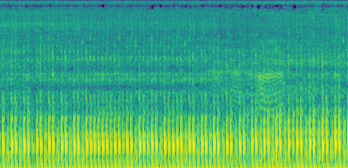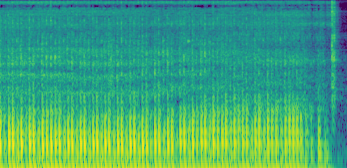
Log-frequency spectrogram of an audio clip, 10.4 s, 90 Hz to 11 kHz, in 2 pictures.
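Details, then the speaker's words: Honda Grom with built 205cc engine, first start after oil priming and maps loaded: heavy, laboured cranking under three beats a second, straining against high compression before cutting out; weak battery makes it hard to turn over. "oh the battery's weak but it has a lot of compression so it's it's like kind of hard to turn over"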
